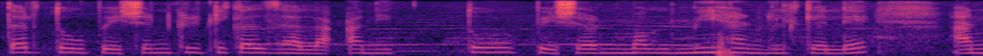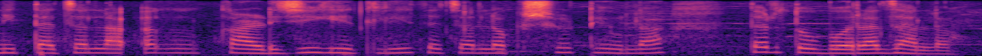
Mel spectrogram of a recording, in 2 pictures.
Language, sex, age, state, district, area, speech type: Marathi, female, 45-60, Maharashtra, Nagpur, urban, spontaneous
